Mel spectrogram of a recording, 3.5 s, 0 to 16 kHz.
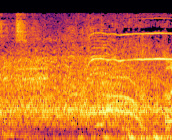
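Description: A stadium crowd in a PS4 football video game reacts to a penalty flag with a sustained, dense roar of booing and shouting, loud and continuous throughout, with a commentator talking over it.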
